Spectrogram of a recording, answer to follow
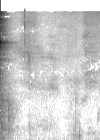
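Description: A sharp click of a poker chip tossed onto a wooden table, followed by a fainter tick about half a second later.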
